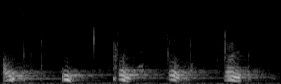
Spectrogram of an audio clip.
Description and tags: drink long
The sound of the video game hero drinking a potion. Basically recorded a "dry drinking act" and edited it to reduce noise. This sound was recorded with a Sony PCM M-10 and edited for the Global Game Jam 2015.
drink, effect, game, potion, sfx, video-game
